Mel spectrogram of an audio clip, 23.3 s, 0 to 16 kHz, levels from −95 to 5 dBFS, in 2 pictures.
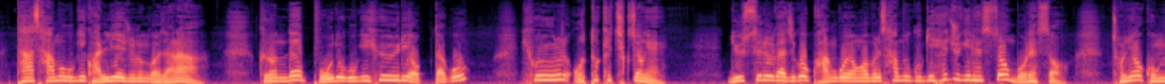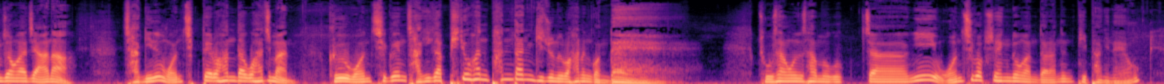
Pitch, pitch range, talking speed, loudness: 140 Hz, 115-170 Hz, 315 characters per minute, -13 LUFS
